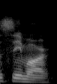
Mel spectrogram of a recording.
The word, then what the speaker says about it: CMAR: We pronounce it CMAR.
